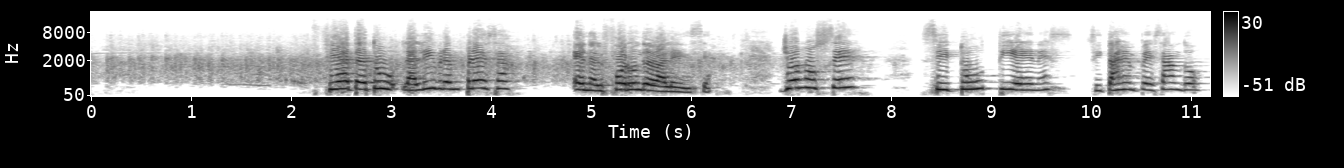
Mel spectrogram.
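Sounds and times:
audience applause: 0.0 - 6.9
speech: 2.2 - 6.3, 6.9 - 11.1.

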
